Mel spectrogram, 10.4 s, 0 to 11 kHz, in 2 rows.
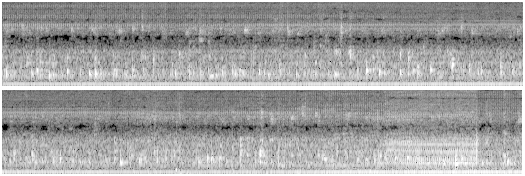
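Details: FX6 aquarium filter pump giving a steady low electrical buzz under a soft trickle of water, while the filter still works perfectly.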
